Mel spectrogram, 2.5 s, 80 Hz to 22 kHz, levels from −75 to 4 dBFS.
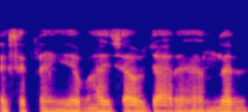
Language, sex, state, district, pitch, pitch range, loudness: Hindi, male, Bihar, Araria, 115 Hz, 115-120 Hz, -15 LUFS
